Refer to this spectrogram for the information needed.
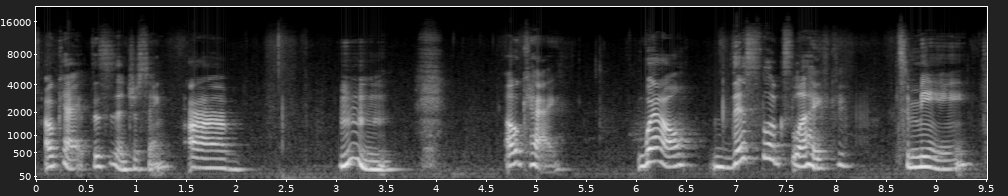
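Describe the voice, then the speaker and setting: The voice moves at a very slow pace with long, frequent pauses. Its intonation is lively, with vocal fry throughout. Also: woman, medium pitch for a woman. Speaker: tarot card reader. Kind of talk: pick-a-card tarot reading. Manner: casual, hesitant with fillers.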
